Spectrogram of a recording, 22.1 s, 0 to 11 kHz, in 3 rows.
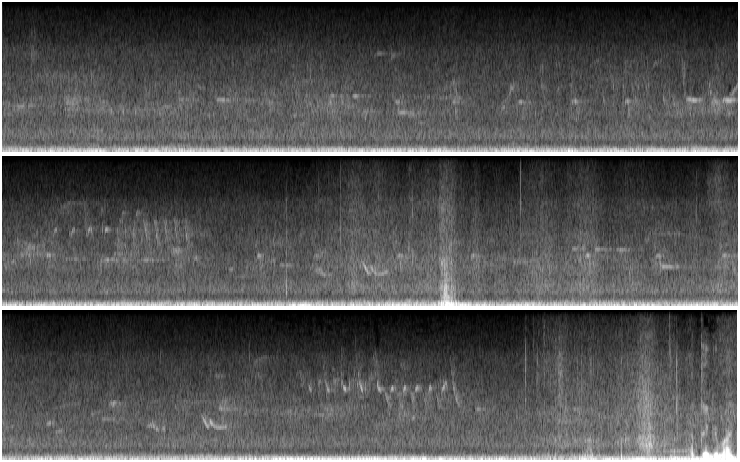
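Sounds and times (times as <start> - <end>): low background rumble: 8.3 - 22.0.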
